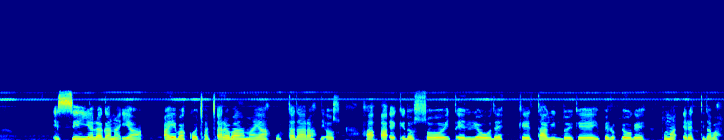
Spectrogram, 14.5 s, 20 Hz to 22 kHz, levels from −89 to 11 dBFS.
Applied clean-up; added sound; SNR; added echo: none; none; none; none.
